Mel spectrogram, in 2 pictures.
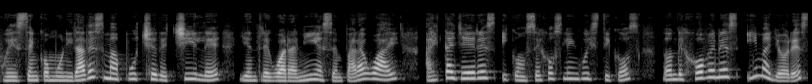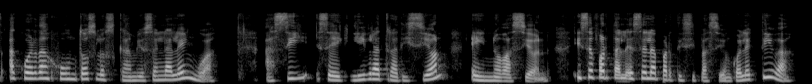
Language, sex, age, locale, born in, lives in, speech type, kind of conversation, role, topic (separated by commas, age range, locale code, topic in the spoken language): Spanish, female, 30-34, es-AR, Argentina, Netherlands, read, expert-assistant, expert, ¿Qué tan confiables son las noticias que dicen que una lengua está a punto de desaparecer?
